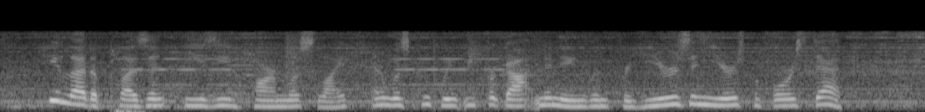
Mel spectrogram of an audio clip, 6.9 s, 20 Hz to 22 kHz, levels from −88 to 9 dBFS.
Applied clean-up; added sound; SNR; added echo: none; Alarm; 12 dB; none.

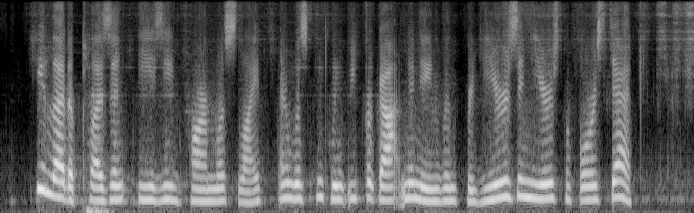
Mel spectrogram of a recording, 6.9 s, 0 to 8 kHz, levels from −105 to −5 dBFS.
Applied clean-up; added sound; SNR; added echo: neural separator model SepFormer DNS4.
